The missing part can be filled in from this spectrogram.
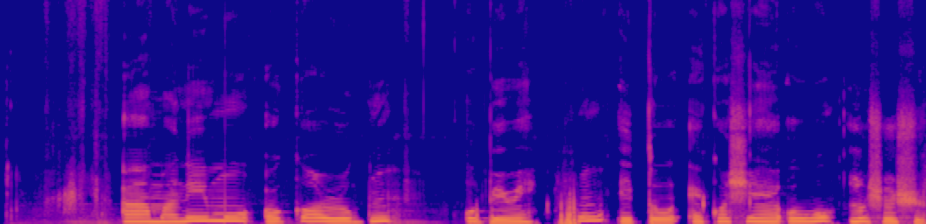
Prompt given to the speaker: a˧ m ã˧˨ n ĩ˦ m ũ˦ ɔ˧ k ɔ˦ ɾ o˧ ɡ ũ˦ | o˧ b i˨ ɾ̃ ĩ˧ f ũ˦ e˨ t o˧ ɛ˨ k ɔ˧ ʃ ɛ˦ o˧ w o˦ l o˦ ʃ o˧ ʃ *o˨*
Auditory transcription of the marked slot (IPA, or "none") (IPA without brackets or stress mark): u˨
